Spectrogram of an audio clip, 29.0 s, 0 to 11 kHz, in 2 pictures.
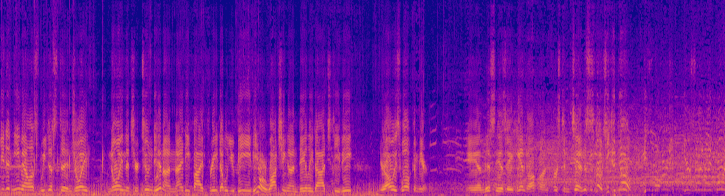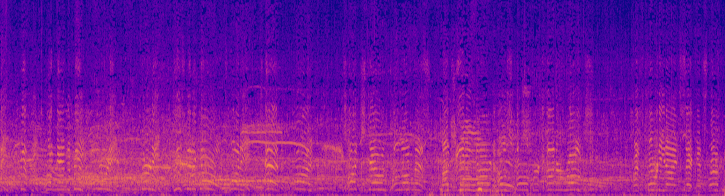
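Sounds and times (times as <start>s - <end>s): crowd cheering and shouting: 8.6s - 29.0s.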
